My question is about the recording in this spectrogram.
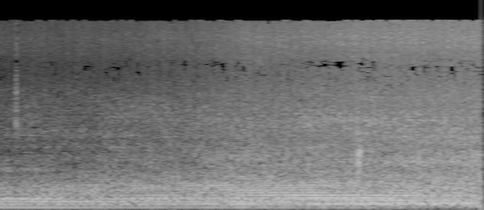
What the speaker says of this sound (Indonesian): mesin hidup, halus, tidak ada goncangan sama sekali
